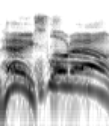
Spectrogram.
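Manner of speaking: put-on loud, grumpy old-man voice, hollering. Teasing about the pandemic, acting an old guy yelling at cars: mock old guy yelling. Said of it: "that old guy sitting on the porch yelling at cars".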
